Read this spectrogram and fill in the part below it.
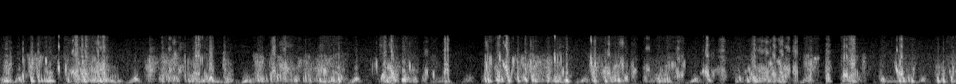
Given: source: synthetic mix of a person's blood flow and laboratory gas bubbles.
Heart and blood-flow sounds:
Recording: Doppler ultrasound of blood flow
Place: precordium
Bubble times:
0.00-0.14 s: bubbles
0.20-1.24 s: bubbles
1.43-2.19 s: bubbles
2.22-2.34 s: bubbles
2.52-3.49 s: bubbles
3.70-4.38 s: bubbles
4.41-4.53 s: bubbles
4.81-5.73 s: bubbles
5.87-6.38 s: bubbles
6.42-6.86 s: bubbles
7.00-7.28 s: bubbles
7.33-8.00 s: bubbles
8.03-8.21 s: bubbles
8.25-8.34 s: bubbles
8.40-8.68 s: bubbles
8.78-8.88 s: bubbles
8.93-9.17 s: bubbles
9.34-9.56 s: bubbles
From the record:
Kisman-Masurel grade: 444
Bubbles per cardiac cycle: continuous sound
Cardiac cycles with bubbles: 100%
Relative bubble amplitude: maximal (0.775 to 0.999)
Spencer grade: 4 (maximum detectable bubble signal sounding continuously throughout systole and diastole of every cardiac period, and overriding the amplitude of the normal cardiac signals)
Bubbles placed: only in the low amplitude regions of the cardiac cycle

